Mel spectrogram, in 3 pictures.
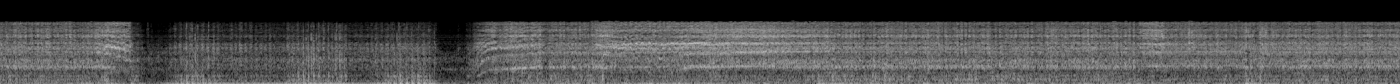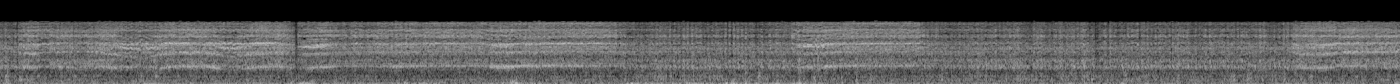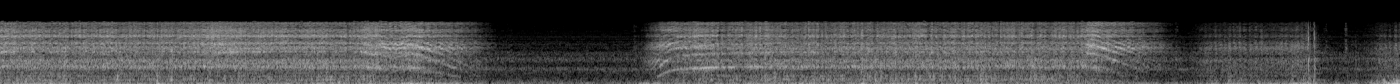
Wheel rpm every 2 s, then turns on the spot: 140, 40, 120, 220, 230, 230, 230, 220, 220, 230, 230, 230, 230, 230, 230, 220, 30, 120, 230, 120, 30.
2-4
